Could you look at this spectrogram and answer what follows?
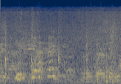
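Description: Ground sausage sizzles and fries in a pan with a steady hiss while a spoon stirs it, and people talk close by over the cooking.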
